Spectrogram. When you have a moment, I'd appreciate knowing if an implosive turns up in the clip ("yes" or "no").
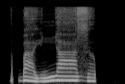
yes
